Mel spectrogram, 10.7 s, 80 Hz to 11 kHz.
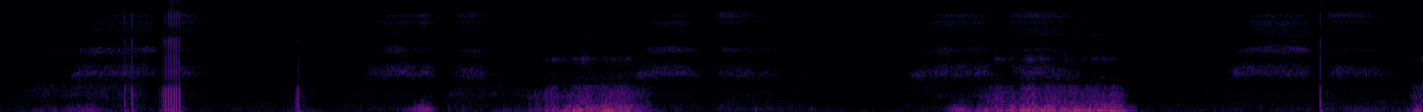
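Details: Snoring in sleep: slow, rough, fluttering breaths in and out, about 18 a minute, with a few soft snorts.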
